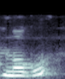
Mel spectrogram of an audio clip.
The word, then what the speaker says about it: Mogu: be an italian company called uh mogu i don't know if i pronounce it but is with us and he will hold his presentation thank you thank you catherine hope you can hear me properly yes great so well uh first of all uh my name is head of innovation at mogu a perfect pronunciation and yep i'm really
